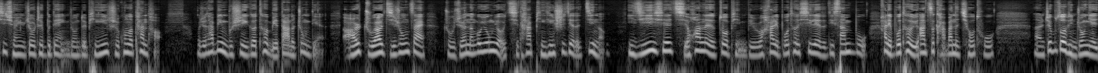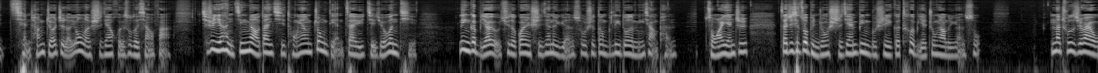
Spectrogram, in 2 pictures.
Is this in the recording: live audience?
no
